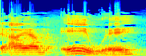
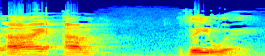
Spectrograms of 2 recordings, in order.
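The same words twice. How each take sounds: First: Slow quote leaning on "a" in "I am a way"; stress on A. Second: Slow, "the" set apart after a pause; stress on THE. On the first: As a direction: stress the article "a" as the word to reject. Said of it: "he didn't say". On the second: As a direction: pause after "I am", then lean on "the". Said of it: "He said". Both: Retold or imitated.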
